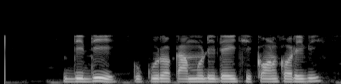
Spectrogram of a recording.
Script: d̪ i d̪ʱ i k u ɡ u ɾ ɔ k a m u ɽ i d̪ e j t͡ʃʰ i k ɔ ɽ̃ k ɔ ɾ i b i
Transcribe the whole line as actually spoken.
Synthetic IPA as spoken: d̪ i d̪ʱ i k u k u ɾ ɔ k a m u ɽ i d̪ e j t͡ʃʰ i k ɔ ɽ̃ k ɔ ɾ i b i

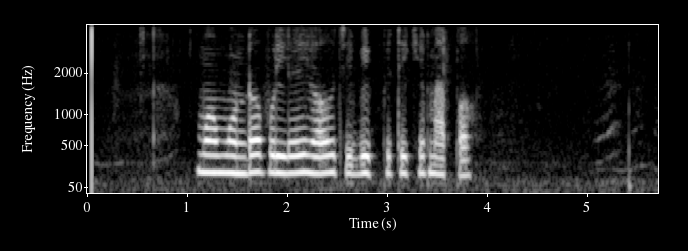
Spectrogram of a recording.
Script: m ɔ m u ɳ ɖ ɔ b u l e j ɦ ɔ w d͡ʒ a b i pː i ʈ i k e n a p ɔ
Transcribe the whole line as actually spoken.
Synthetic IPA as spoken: m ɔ m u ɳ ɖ ɔ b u l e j ɦ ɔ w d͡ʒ i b i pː i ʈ i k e m a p ɔ

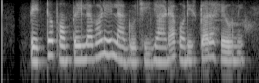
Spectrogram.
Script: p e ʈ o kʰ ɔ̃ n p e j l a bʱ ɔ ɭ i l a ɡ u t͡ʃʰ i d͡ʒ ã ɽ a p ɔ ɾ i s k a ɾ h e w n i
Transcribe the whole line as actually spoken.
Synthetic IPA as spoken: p e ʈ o pʰ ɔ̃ m p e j l a bʱ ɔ ɭ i l a ɡ u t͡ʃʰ i d͡ʒ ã ɽ a p ɔ ɾ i s k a ɾ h e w n i

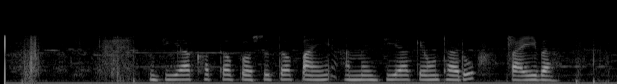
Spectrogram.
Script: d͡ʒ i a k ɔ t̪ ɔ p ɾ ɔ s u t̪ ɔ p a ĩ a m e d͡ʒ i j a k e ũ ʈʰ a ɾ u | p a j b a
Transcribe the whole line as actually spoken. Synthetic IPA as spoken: d͡ʒ i a kʰ ɔ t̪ ɔ p ɾ ɔ s u t̪ ɔ p a ĩ a m e d͡ʒ i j a k e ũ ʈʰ a ɾ u | p a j b a

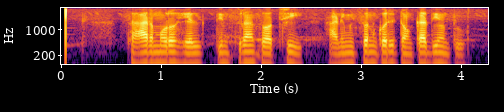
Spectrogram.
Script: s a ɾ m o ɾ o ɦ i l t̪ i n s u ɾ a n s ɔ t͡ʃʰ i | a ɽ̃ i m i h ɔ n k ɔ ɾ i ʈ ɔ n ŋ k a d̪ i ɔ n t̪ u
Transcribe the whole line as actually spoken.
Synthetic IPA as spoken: s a ɾ m o ɾ ɔ ɦ e l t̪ i n s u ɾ a n s ɔ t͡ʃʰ i | a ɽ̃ i m i s ɔ n k ɔ ɾ i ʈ ɔ ŋ k a d̪ i ɔ n t̪ u

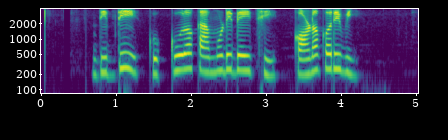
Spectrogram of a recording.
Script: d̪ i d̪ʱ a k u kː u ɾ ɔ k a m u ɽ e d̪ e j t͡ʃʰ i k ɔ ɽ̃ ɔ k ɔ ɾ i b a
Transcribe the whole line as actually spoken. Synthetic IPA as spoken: d̪ i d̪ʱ i k u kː u ɾ ɔ k a m u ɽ i d̪ e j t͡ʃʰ i k ɔ ɽ̃ ɔ k ɔ ɾ i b i

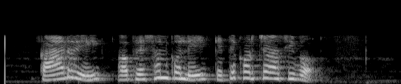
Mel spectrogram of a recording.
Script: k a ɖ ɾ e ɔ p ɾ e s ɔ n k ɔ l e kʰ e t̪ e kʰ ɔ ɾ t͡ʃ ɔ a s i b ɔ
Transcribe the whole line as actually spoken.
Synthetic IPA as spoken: k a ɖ ɾ e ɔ p ɾ e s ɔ n k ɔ l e k e t̪ e kʰ ɔ ɾ t͡ʃ ɔ a s i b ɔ

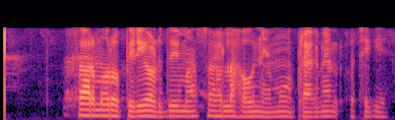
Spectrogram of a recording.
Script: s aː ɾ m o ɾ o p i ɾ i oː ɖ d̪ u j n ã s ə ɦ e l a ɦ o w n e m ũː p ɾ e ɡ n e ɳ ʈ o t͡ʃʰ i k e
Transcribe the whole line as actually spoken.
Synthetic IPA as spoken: s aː ɾ m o ɾ o p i ɾ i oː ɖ d̪ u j m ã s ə ɦ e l a ɦ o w n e m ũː p ɾ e ɡ n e ɳ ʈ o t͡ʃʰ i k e

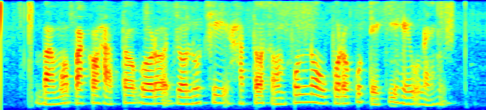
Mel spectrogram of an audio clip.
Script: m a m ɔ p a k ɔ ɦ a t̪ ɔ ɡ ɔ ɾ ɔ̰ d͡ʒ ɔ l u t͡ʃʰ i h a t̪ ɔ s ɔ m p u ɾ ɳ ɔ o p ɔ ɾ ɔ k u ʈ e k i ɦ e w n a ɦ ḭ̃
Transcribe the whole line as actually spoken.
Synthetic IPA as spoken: b a m ɔ p a k ɔ ɦ a t̪ ɔ ɡ ɔ ɽ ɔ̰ d͡ʒ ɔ l u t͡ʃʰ i h a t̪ ɔ s ɔ m p u ɾ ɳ ɔ u p ɔ ɾ ɔ k u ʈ e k i ɦ e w n a ɦ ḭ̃

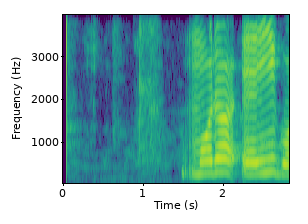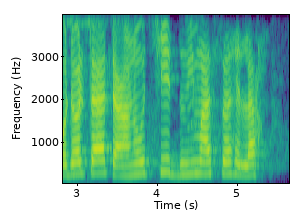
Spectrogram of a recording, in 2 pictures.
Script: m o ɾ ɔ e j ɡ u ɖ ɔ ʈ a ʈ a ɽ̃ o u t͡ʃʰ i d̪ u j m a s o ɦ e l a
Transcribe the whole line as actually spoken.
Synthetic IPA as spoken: m o ɾ ɔ e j ɡ o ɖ ɔ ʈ a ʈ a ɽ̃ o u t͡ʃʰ i d̪ u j m a s ɔ ɦ e l a

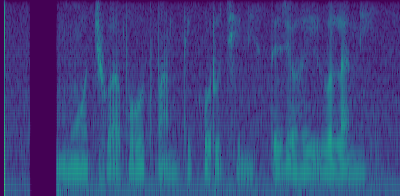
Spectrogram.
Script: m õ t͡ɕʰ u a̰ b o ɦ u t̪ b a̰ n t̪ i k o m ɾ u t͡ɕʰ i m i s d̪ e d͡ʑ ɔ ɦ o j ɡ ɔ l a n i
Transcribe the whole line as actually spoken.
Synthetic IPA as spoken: m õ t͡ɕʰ u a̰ b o ɦ u t̪ b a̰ n t̪ i k o ɾ u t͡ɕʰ i n i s t̪ e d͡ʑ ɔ ɦ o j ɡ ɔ l a n i

